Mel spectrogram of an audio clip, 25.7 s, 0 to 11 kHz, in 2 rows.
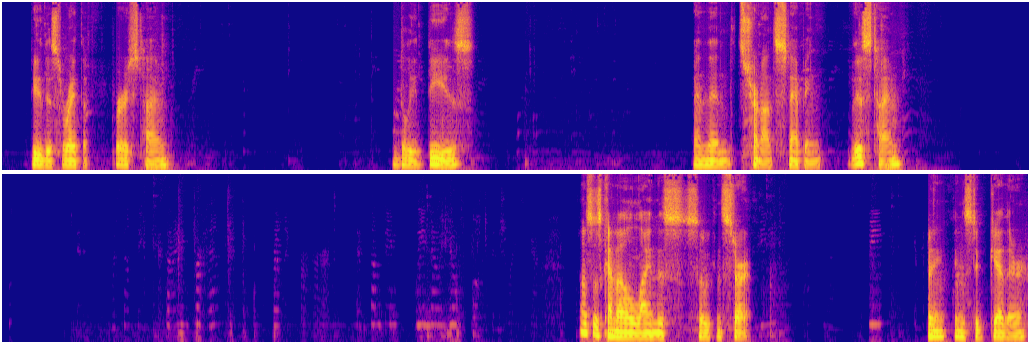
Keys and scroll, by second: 1.7 3, 4.3 x, 6.8 1, 14.8 alt+z, 15.4 alt+z, 20.0 g, 24.1 g.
